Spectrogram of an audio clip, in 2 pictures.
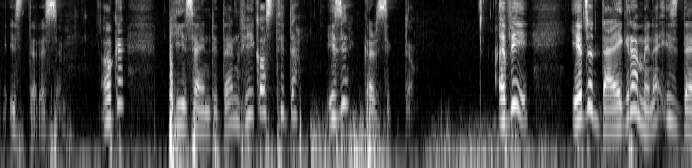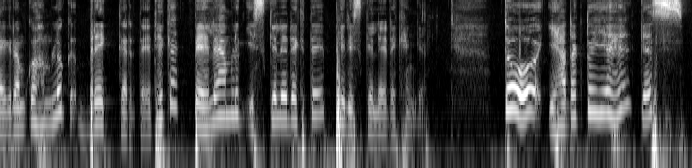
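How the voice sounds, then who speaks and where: A man's voice: high voice, no echo. A young man teaching a physics lesson step by step, often putting questions to students and checking they follow. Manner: explains step by step, keeps asking students questions and checking with "ठीक है".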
